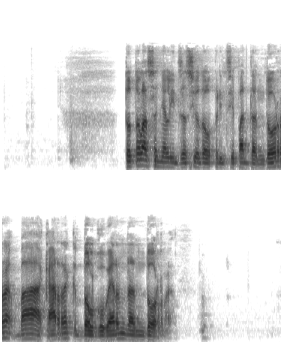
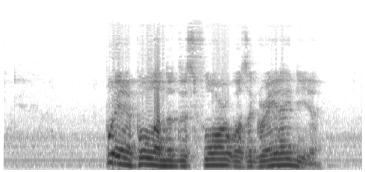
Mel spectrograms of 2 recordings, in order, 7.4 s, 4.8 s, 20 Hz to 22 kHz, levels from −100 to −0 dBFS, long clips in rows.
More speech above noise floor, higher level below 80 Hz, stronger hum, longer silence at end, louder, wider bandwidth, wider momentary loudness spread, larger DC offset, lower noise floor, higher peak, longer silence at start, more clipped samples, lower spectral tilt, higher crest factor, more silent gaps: first, 66 dB vs 38 dB; about the same, -66 dBFS vs -66 dBFS; neither; first, 1.45 s vs 0.6 s; first, -21 LUFS vs -25 LUFS; second, 7.8 kHz vs 9.6 kHz; about the same, 8 LU vs 10 LU; neither; first, -86 dBFS vs -63 dBFS; first, -2 dBFS vs -12 dBFS; first, 1.65 s vs 1.4 s; neither; second, -5 dB/octave vs -9.5 dB/octave; first, 20 dB vs 14 dB; neither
